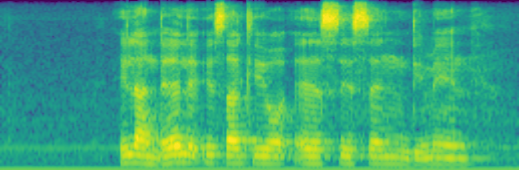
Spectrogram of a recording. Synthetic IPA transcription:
ilandʱɛlɛʔisakʰiwɔʔesisendʱimeːni

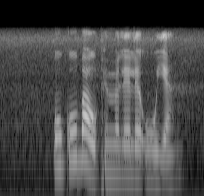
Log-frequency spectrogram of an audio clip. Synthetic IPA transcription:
ukʼuɓaupʰimɛlɛlɛʔuːja

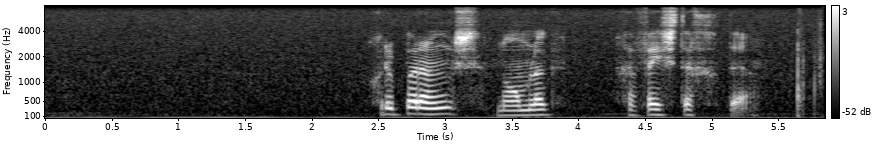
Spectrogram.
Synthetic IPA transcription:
χrupəɾəŋsnɑːmləkχəfɛstəχdə̰

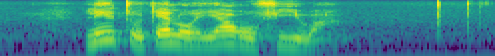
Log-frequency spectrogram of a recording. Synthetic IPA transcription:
lɪtʼʊkʼɛlɔjaɣʊfiːwa

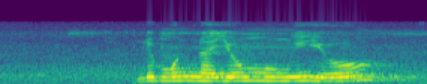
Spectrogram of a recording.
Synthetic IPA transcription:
lɪmʊn̩najomʊŋwɛjo

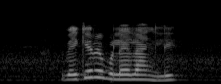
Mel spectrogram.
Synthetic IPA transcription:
bɛkʼɪɾɪbʊlɛlaŋ̩lɪ

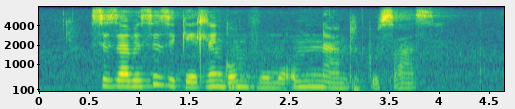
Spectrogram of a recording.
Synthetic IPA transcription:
sizaɓɛsiziɡ̥ʱɛɮɛŋɡʱom̩vumɔ̰ʔom̩nandʱik̬usaːsḁ

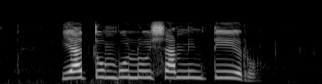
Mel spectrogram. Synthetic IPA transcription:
jatumbuluʃamintiːr̤ɔ

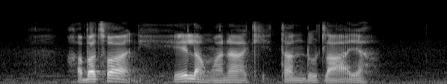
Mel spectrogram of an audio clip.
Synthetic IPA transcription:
ɣabat͡sʰwanɪhɪlaŋwanakʼɪtʰʼan̩dʊt͡ɬʼa̰ːja̰

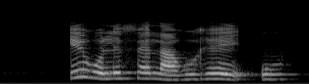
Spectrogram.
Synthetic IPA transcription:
ɪɣʊlɪfɛlaɣʊɣeʊ

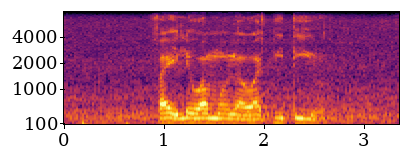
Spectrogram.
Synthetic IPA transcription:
faɪlɪwamʊlawatitʼiːrɔ̰

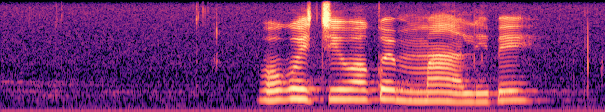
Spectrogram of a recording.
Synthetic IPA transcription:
bok̬wet͡ʃʼiwak̬wɛmalibɛ

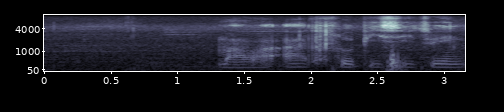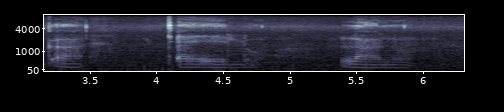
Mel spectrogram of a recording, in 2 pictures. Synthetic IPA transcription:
mawa̰ʔaɬopʼisit͡sʼweŋ̩kʼa | tʼaɛlɔ | laːnɔ

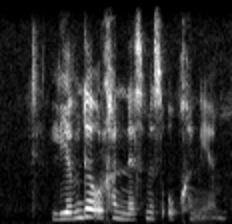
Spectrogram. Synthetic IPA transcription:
liəvəndəɔrχɐnəsməsɔ̰pχənḭəm

